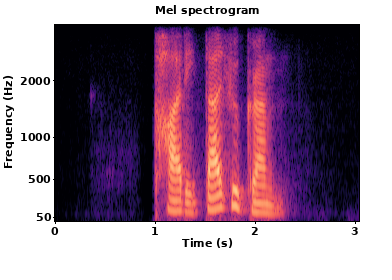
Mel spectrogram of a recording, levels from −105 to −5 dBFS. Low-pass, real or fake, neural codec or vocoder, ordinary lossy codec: 3.6 kHz; fake; codec, 16 kHz, 0.3 kbps, FocalCodec; Opus, 16 kbps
